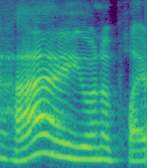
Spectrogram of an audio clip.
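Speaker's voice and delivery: eerie toy-doll voice, slow and drawn out. Speaker retells the first time a doll spoke to them, in a creepy doll voice. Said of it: "in that creepy voice".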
